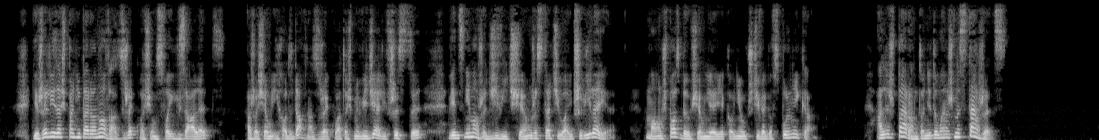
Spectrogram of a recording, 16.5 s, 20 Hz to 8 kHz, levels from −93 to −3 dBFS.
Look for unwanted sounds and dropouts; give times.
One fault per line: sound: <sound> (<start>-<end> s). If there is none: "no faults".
no faults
